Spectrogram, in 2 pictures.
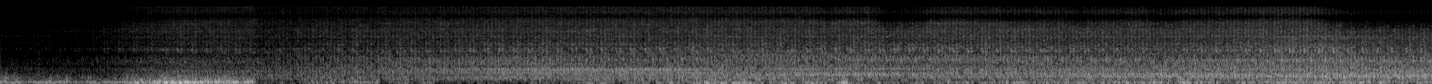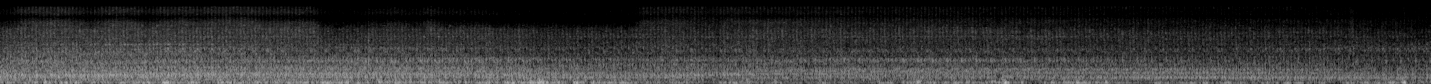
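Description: A car engine idling steadily, after a low rumble in the first couple of seconds.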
